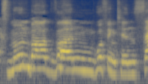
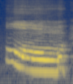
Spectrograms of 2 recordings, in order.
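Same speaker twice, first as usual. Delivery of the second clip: mouthful oh; 6 dB louder than usual. A narrator's reading. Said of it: "muffled sound of having a mouthful".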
